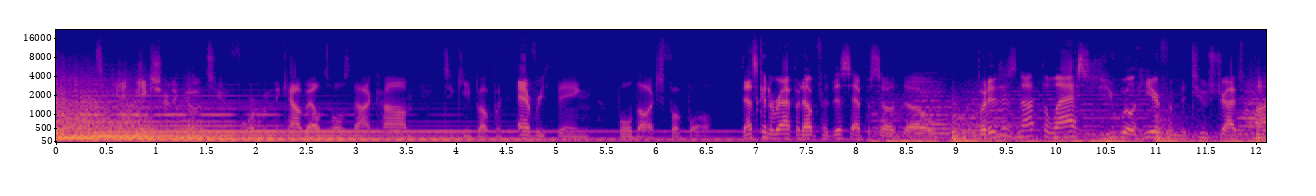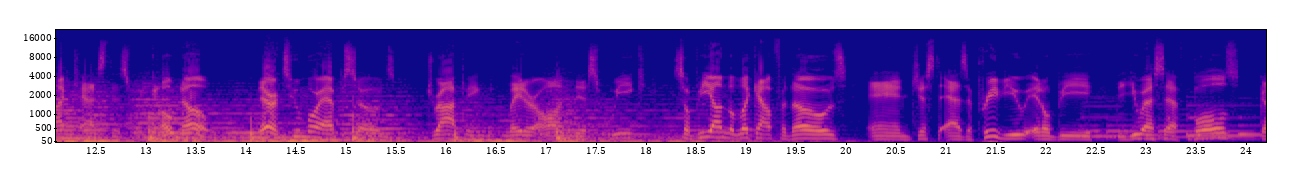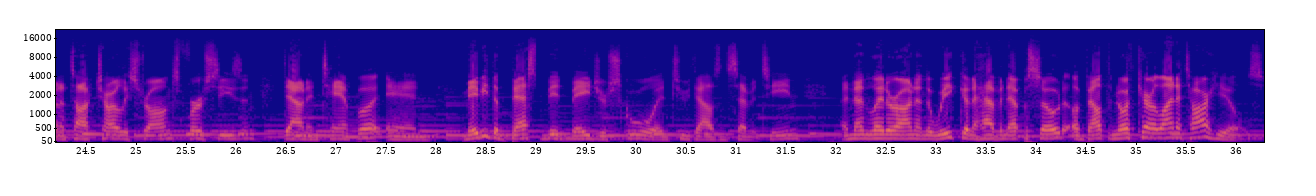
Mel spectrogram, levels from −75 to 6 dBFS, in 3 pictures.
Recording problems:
distortion; heavy; 1.6% of the sound clipped
background music; very loud; throughout; 1 dB above the speech

